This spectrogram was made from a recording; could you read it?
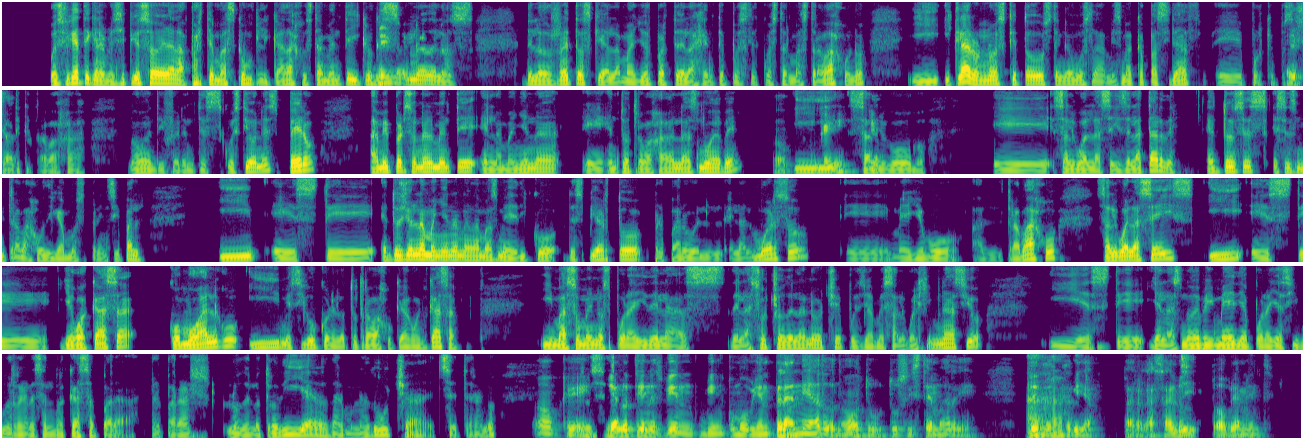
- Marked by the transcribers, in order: tapping
- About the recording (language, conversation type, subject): Spanish, podcast, ¿Qué pequeños cambios han marcado una gran diferencia en tu salud?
